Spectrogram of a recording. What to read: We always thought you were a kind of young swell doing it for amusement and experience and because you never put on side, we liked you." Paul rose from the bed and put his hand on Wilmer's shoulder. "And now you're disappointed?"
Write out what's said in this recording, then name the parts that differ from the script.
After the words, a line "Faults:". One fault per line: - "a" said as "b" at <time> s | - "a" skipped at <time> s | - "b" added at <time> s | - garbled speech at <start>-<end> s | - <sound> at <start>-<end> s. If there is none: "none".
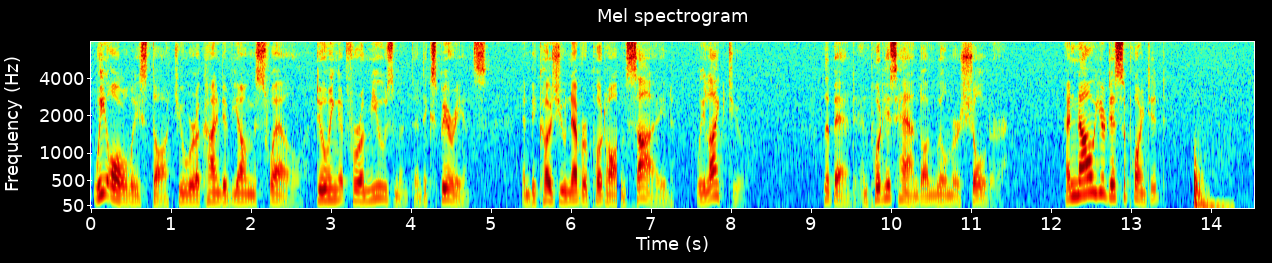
We always thought you were a kind of young swell doing it for amusement and experience and because you never put on side, we liked you." The bed and put his hand on Wilmer's shoulder. "And now you're disappointed?"
Faults:
- dropout at 6.6-6.6 s
- "Paul rose from" skipped at 8.2 s
- thud at 13.8-14.3 s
